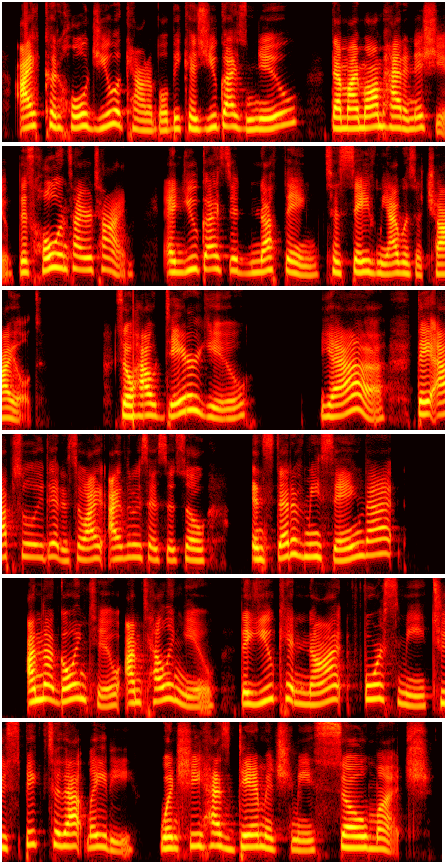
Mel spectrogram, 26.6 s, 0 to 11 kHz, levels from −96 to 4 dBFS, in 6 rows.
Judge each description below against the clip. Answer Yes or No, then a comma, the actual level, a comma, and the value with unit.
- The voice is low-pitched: No, high, 245 Hz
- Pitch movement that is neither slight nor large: Yes, average, 3.9 semitones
